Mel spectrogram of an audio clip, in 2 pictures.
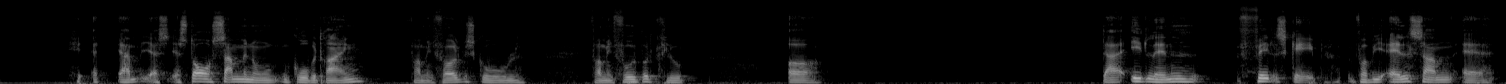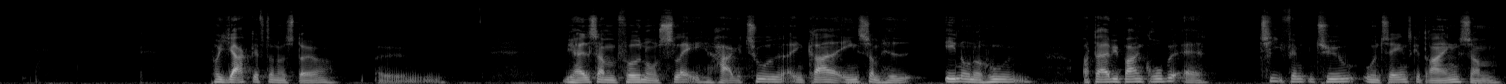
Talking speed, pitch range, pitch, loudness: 120 wpm, 85-115 Hz, 100 Hz, -34 LUFS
